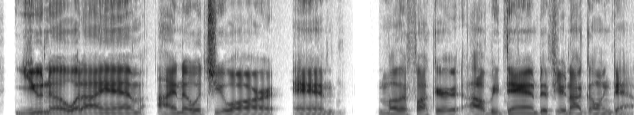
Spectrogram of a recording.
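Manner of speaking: usual speaking voice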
